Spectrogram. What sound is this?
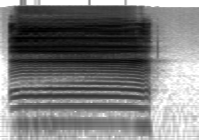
Funny cow sound from a little cylindrical cow mooing box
